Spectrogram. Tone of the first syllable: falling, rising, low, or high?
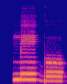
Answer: high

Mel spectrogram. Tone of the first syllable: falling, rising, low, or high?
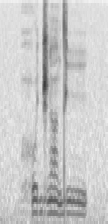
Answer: low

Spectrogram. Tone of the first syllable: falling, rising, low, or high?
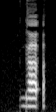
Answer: high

